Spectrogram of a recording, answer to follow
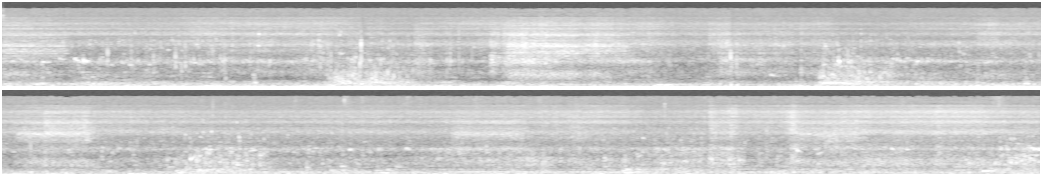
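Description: Underwater audio from a camera housing: a steady low rumble of fast-flowing spring water, with a scuba diver's exhaled regulator bubbles gurgling up every few seconds.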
